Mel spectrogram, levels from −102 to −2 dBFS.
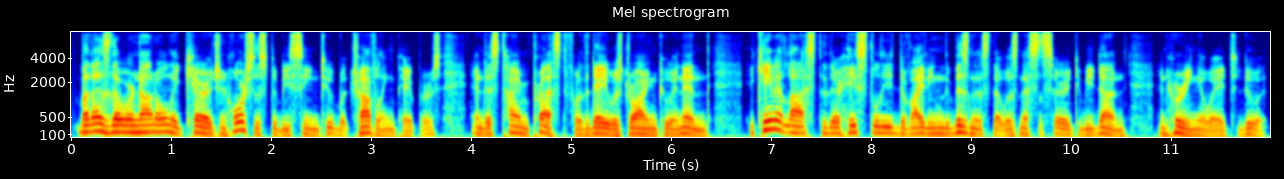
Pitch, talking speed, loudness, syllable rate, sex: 115 Hz, 250 wpm, -19 LUFS, 6.6 syllables/s, male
